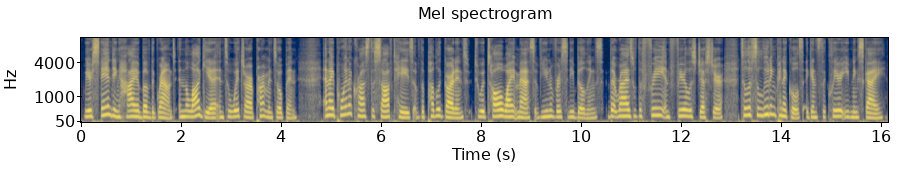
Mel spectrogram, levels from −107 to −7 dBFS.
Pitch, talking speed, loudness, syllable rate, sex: 220 Hz, 190 wpm, -17 LUFS, 5.4 syllables/s, female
